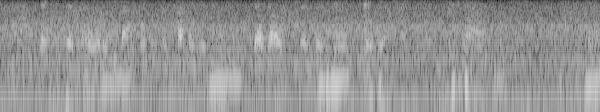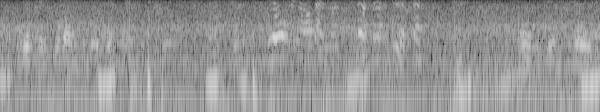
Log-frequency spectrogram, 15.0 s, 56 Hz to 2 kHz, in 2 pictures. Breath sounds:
1.20-1.63 s: wheeze
2.52-3.06 s: wheeze
3.89-4.42 s: wheeze
7.23-7.76 s: wheeze
8.67-9.05 s: wheeze
9.98-10.36 s: wheeze
11.84-12.22 s: wheeze
13.70-14.08 s: wheeze

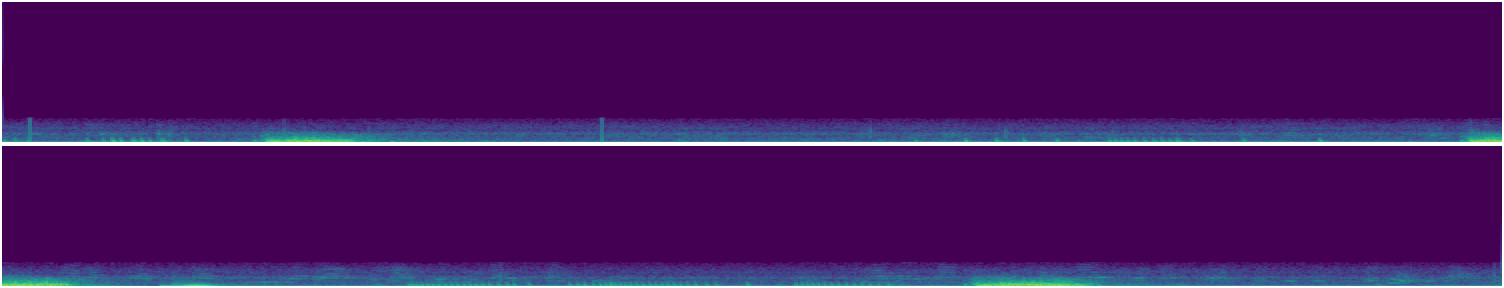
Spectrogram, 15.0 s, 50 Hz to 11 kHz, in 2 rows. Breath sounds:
1.19-2.02 s: inhalation
1.19-2.02 s: crackles
7.24-8.07 s: inhalation
7.24-8.07 s: crackles
8.21-8.89 s: exhalation
8.21-8.89 s: crackles
12.36-13.04 s: inhalation
12.36-13.04 s: crackles

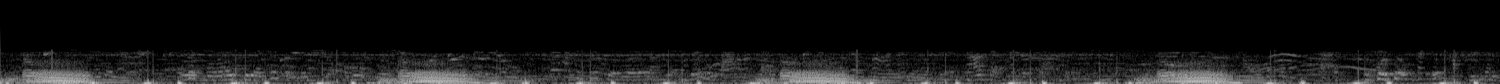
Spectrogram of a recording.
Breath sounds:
0.00-1.39 s: inhalation
3.63-5.25 s: inhalation
7.35-8.97 s: inhalation
11.21-12.57 s: inhalation

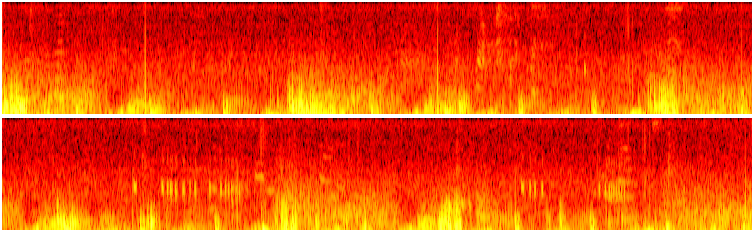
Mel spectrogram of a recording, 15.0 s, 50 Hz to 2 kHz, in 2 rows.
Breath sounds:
0.00-1.06 s: inhalation
0.00-1.06 s: crackles
1.10-2.56 s: exhalation
1.10-2.56 s: crackles
2.57-4.04 s: crackles
2.60-4.06 s: inhalation
4.06-6.18 s: exhalation
4.06-6.18 s: crackles
6.20-7.79 s: inhalation
6.20-7.79 s: crackles
7.80-10.01 s: exhalation
8.75-8.93 s: stridor
9.07-10.03 s: stridor
10.00-11.64 s: inhalation
10.00-11.64 s: crackles
11.65-13.81 s: exhalation
12.68-13.03 s: stridor
13.48-13.97 s: stridor
13.80-15.00 s: inhalation

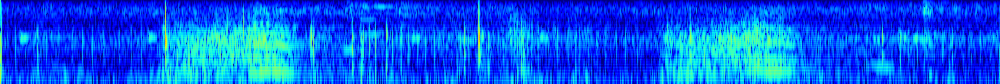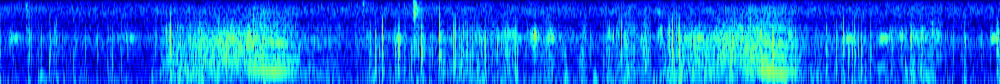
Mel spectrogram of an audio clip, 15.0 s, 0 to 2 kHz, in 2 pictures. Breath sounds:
1.21-2.30 s: inhalation
1.71-2.22 s: stridor
4.86-5.95 s: inhalation
5.49-5.99 s: stridor
8.74-9.83 s: inhalation
9.33-9.83 s: stridor
12.52-13.60 s: inhalation
13.08-13.58 s: stridor

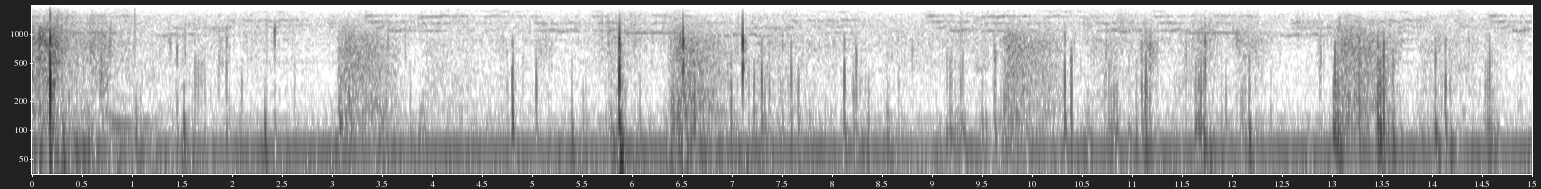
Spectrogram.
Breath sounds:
3.00-3.80 s: inhalation
6.36-7.16 s: inhalation
9.68-10.47 s: inhalation
12.98-13.78 s: inhalation

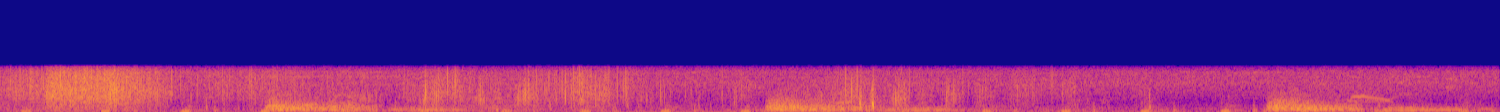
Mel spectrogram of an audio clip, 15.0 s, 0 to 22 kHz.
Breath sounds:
2.54-3.82 s: inhalation
7.65-8.80 s: inhalation
7.65-8.80 s: crackles
13.44-14.02 s: wheeze

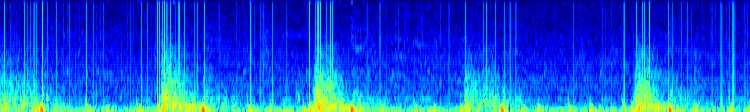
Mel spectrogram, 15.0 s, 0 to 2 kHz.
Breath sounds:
0.00-0.93 s: inhalation
3.10-4.27 s: inhalation
6.16-7.13 s: inhalation
9.22-10.19 s: inhalation
12.73-13.67 s: inhalation

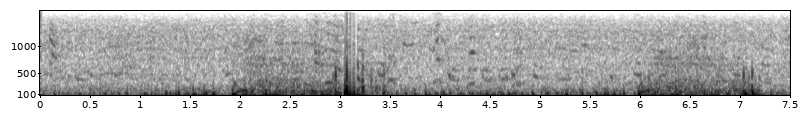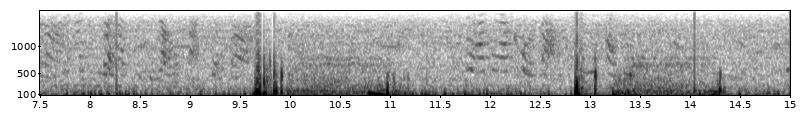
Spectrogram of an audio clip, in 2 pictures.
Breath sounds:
1.83-3.44 s: inhalation
1.83-3.46 s: crackles
5.92-7.25 s: inhalation
5.92-7.25 s: crackles
9.58-11.23 s: inhalation
10.79-11.23 s: wheeze
12.87-14.53 s: inhalation
12.87-14.53 s: crackles

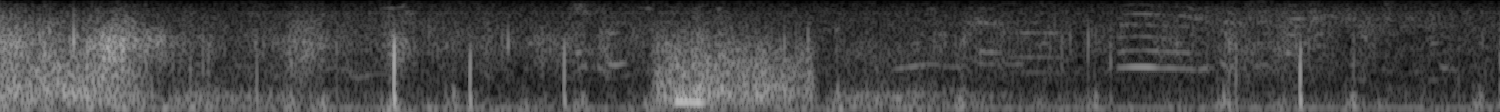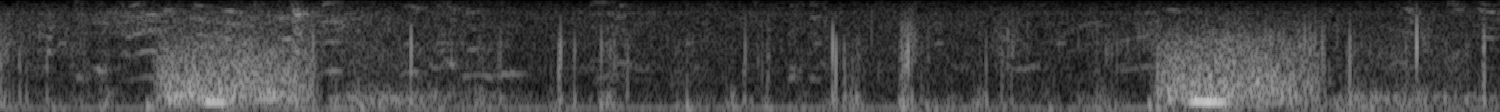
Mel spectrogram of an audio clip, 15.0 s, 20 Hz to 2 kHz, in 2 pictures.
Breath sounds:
3.15-4.10 s: inhalation
3.34-3.54 s: rhonchi
4.11-5.62 s: exhalation
8.25-9.16 s: inhalation
9.13-10.24 s: exhalation
13.24-14.28 s: inhalation
13.24-14.28 s: crackles
13.41-13.66 s: rhonchi

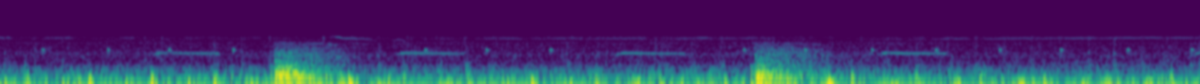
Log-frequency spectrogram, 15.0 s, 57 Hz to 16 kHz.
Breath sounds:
3.37-4.52 s: inhalation
3.37-4.52 s: crackles
9.38-10.53 s: inhalation
9.38-10.53 s: crackles

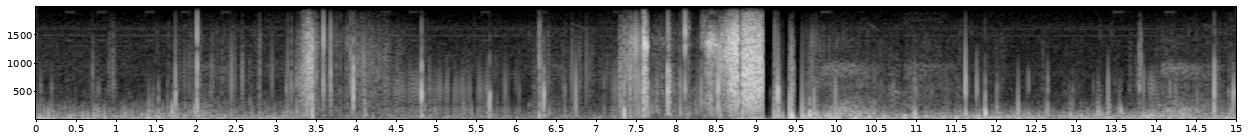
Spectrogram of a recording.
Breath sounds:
9.75-10.94 s: inhalation
13.73-14.92 s: inhalation

